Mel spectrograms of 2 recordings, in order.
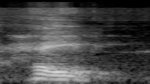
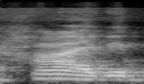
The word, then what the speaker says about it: Haiti: H-A-I-T-I, Haiti. I don't know why I was calling it Haiti, but it's actually pronounced Haiti.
